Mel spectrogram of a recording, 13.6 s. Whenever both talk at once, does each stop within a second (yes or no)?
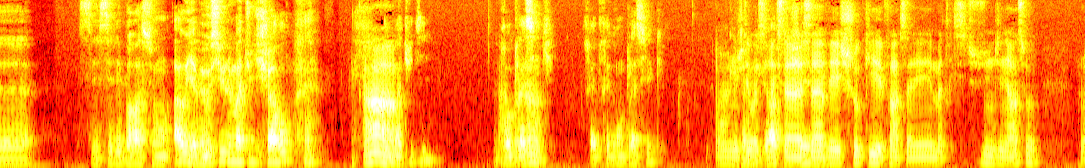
no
